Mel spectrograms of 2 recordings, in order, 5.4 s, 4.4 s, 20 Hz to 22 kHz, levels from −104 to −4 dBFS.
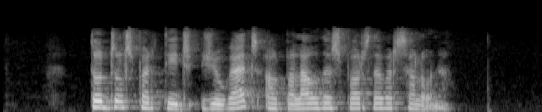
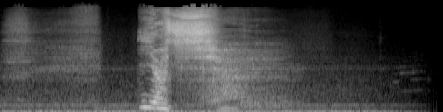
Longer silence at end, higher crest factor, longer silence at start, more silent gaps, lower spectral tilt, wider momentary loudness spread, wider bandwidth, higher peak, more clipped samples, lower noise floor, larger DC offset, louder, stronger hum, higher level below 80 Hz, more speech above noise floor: second, 0.95 s vs 1.15 s; second, 18 dB vs 24 dB; first, 0.9 s vs 0.1 s; neither; first, -6 dB/octave vs -0.5 dB/octave; second, 7 LU vs 22 LU; second, 8 kHz vs 18 kHz; second, -14 dBFS vs -8 dBFS; neither; first, -84 dBFS vs -60 dBFS; neither; second, -30 LUFS vs -21 LUFS; neither; second, -70 dBFS vs -52 dBFS; first, 54 dB vs 36 dB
